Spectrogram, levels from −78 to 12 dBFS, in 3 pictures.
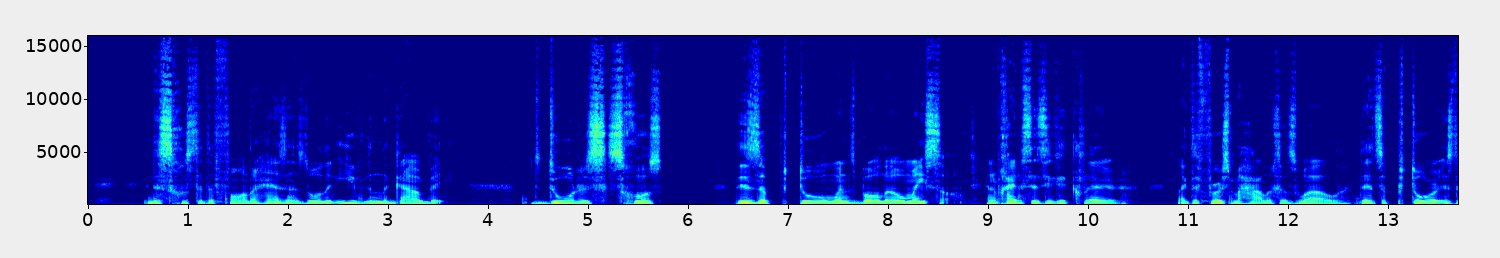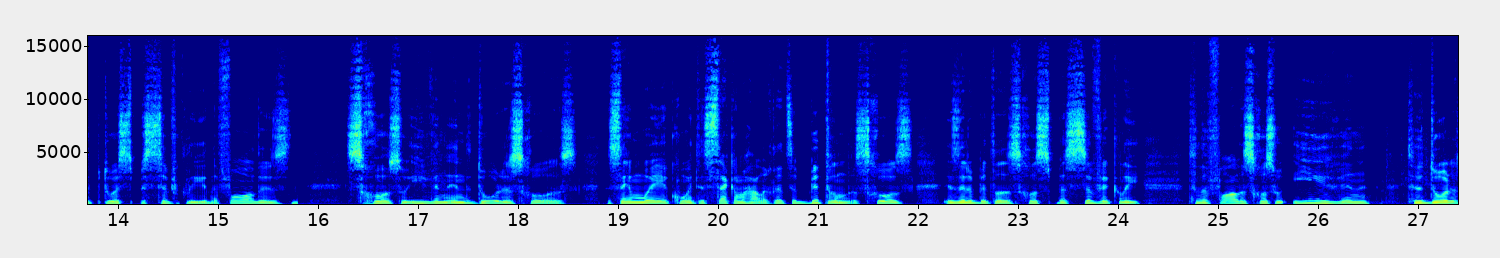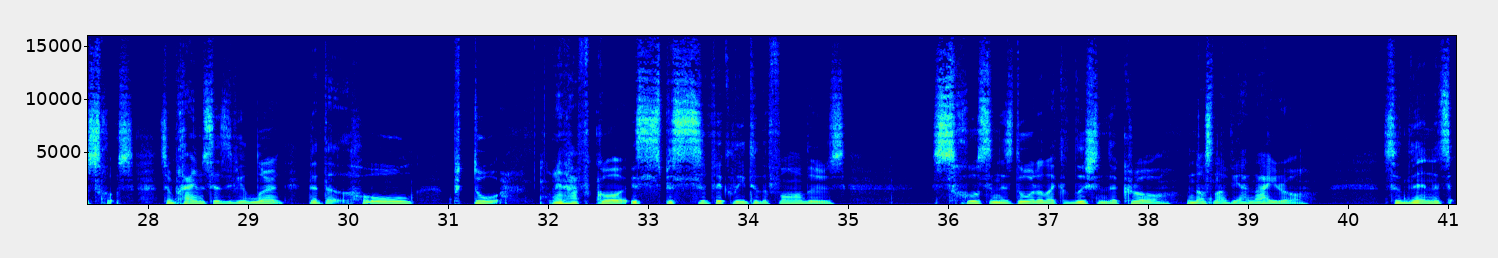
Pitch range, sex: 110-145 Hz, male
